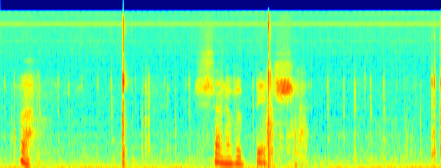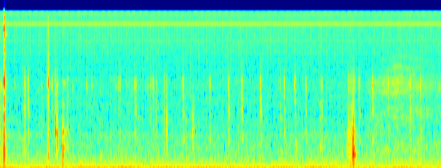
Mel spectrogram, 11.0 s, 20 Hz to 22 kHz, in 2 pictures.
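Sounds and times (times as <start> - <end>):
small metallic clicks and taps: 3.2 - 10.9.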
